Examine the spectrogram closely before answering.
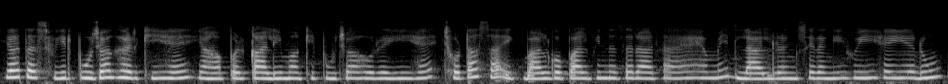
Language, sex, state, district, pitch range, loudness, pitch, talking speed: Hindi, female, Jharkhand, Sahebganj, 275-300 Hz, -17 LUFS, 285 Hz, 220 wpm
